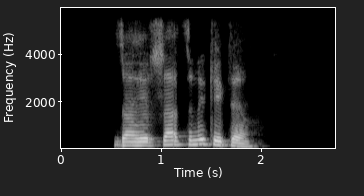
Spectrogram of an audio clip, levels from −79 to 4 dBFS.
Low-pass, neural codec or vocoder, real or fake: 5.4 kHz; codec, 44.1 kHz, 2.6 kbps, SNAC; fake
